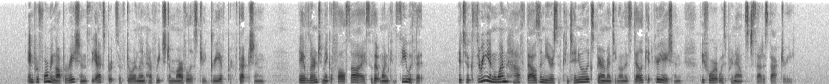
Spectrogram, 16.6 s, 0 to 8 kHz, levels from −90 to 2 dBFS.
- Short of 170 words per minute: No, average, 180 wpm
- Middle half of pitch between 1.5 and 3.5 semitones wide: No, average, 4.6 semitones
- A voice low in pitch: No, medium, 185 Hz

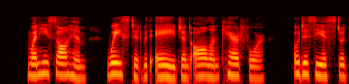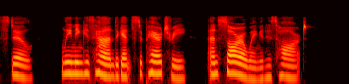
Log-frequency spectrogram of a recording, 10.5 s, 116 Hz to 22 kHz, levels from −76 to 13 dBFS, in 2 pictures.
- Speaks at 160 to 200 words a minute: No, average, 150 wpm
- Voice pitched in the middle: No, high, 200 Hz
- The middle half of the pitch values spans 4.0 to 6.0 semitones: No, average, 3.3 semitones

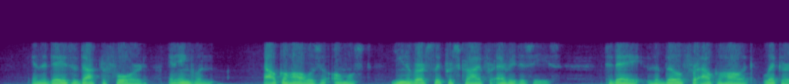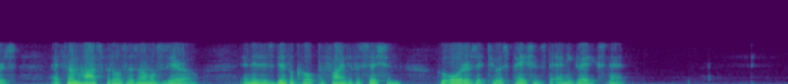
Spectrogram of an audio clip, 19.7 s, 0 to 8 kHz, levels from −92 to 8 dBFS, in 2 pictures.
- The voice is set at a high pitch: No, low, 100 Hz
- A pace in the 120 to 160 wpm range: Yes, average, 145 wpm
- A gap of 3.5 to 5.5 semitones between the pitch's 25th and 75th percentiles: No, average, 2.8 semitones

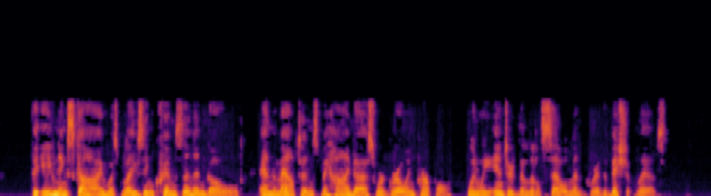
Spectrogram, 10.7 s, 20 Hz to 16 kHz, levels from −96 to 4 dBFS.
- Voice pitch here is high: Yes, high, 205 Hz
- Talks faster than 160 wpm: No, average, 145 wpm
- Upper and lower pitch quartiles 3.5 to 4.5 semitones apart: Yes, average, 4.2 semitones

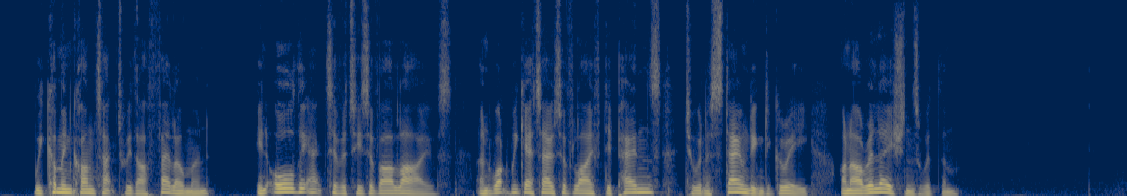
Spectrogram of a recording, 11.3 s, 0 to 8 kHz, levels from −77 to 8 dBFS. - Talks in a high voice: No, low, 130 Hz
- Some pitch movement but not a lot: Yes, average, 4.8 semitones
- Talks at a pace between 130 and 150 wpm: No, average, 165 wpm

